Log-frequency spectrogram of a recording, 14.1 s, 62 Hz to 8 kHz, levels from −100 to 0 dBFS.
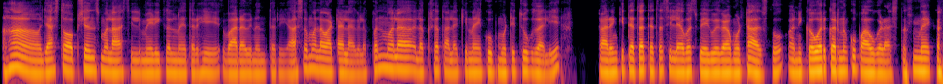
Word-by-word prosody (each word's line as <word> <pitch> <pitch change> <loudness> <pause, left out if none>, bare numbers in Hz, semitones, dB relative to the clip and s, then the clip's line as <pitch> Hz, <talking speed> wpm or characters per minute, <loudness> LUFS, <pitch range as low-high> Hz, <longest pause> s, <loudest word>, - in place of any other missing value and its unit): हां, 140 -5 +3
जास्त 130 +2 -1
ऑप्शन्स 135 +1 +1
मला 125 -3 +1
असतील. 125 0 -6
मेडिकल 120 +1 -2
नाही 120 0 -2
तर 120 - -3
हे 120 0 -4
12वीनंतर 115 0 -3
हे 115 0 -9
असं 125 +6 -5
मला 150 -2 0
वाटायला 125 -3 0
लागलं. 115 +1 -6
पण 145 +1 -1
मला 145 -2 +2
लक्षात 130 +1 -5
आलं 120 -1 -3
की 130 - -6
"नाही 125 0 -1
खूप 130 0 -2
मोठी 125 +1 -2
चूक 130 -2 -1
झाली 115 -1 -1
आहे." 155 - -3 0.6
कारण 125 0 +2
की 140 - -2
त्याचा, 135 0 +4
त्याचा 130 0 -1
सिलेबस 130 -2 0
वेगवेगळा 125 0 +3
मोठा 120 +3 +2
असतो 125 +4 -4 0.2
आणि 125 0 +1
कव्हर 135 +2 +7
करणं 135 -1 +3
खूप 145 -3 -1
अवघड 120 -1 +3
असतं. 115 +1 -5 0.2
नाही 135 -1 +4
का? 130 0 0
125 Hz, 180 wpm, -25 LUFS, 120-135 Hz, 0.6 s, कव्हर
